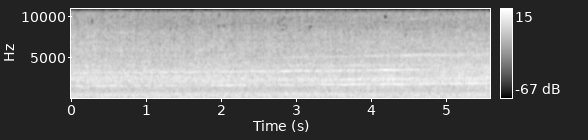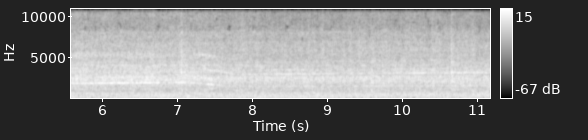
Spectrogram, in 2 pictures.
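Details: 2007 MAN Lion's Classic CNG city bus, MAN E2876 LUH03 EEV turbo engine, Voith DIWA 864.3 4-speed automatic, noisy Voith gearbox: steady high whine over engine roar, climbing gently with speed then dropping off; automatic transmission whine.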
